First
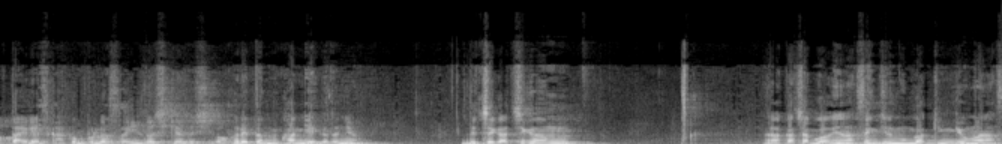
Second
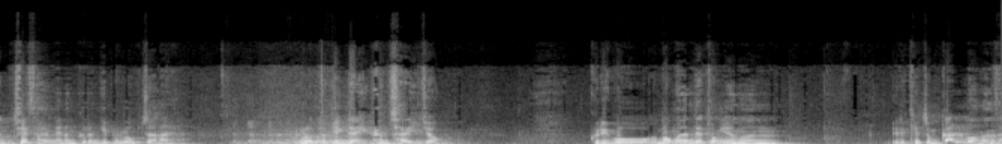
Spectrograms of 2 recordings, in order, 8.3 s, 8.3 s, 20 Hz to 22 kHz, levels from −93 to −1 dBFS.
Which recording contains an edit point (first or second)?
second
